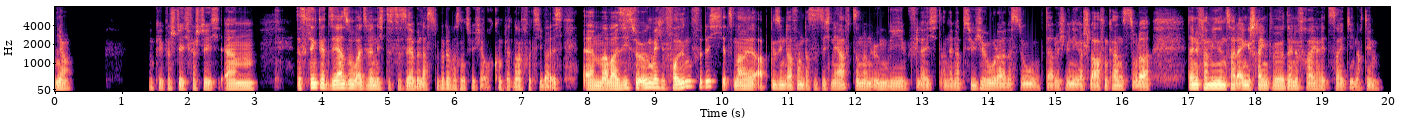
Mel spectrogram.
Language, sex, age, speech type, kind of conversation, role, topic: German, male, 20-24, conversation, advice, advisor, Wie kann ich damit umgehen, dass mein Chef und meine Kollegen außerhalb der Arbeitszeit ständige Erreichbarkeit erwarten?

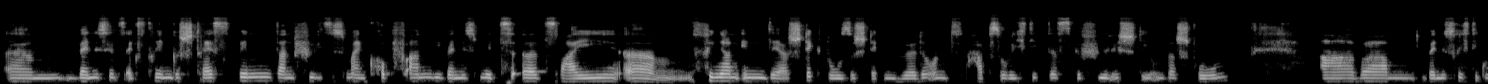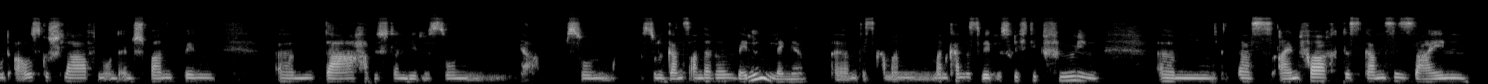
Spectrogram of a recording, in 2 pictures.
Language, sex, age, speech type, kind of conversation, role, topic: German, female, 50-54, conversation, podcast, guest, Wie entspannst du dich nach einem anstrengenden Tag?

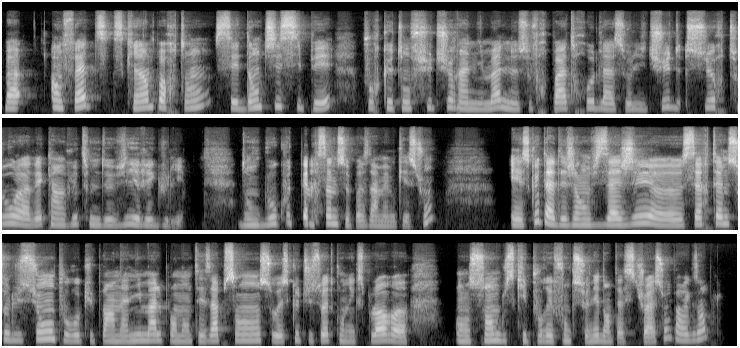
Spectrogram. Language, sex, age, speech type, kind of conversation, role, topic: French, female, 25-29, read, expert-assistant, expert, Quel animal de compagnie choisir quand on vit en ville avec un emploi du temps chargé ?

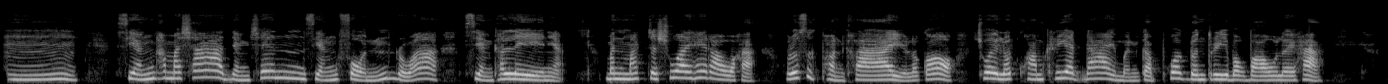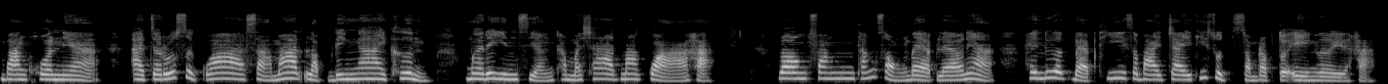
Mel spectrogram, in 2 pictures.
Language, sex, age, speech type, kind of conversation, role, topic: Thai, female, 20-24, read, expert-assistant, expert, ผลของการใช้โทรศัพท์มือถือก่อนนอนต่อคุณภาพการนอนหลับ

